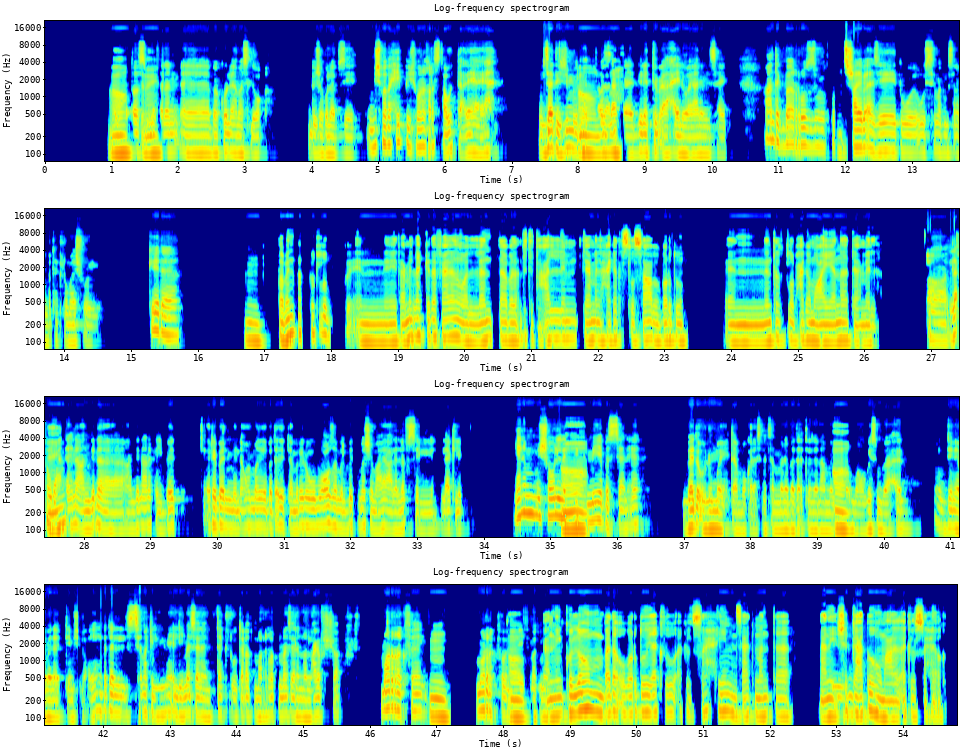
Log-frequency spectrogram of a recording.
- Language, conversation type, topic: Arabic, podcast, إزاي تحافظ على نشاطك البدني من غير ما تروح الجيم؟
- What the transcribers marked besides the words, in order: in English: "الgym"; unintelligible speech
